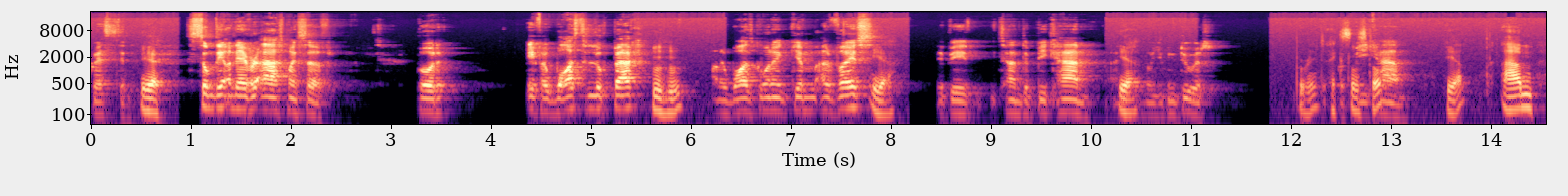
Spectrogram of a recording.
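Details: Adult man who grew up with a stutter; stuttering.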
